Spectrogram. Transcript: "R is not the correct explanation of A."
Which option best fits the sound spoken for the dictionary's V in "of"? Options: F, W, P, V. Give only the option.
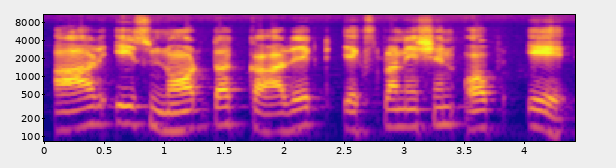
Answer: P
